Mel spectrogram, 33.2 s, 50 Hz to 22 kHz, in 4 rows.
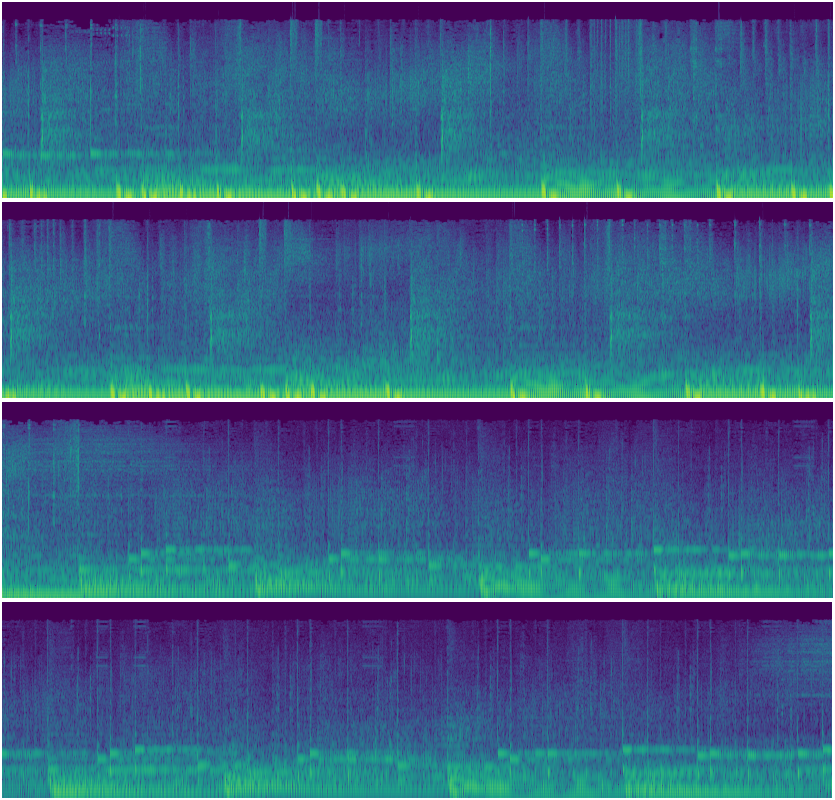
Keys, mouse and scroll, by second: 1.1-1.6 alt+scroll up 2, 1.6-2.8 alt+shift+drag, 2.8-3.6 alt+scroll up 2, 3.6 click, 6.7 click, 7.5 click, 9.7 click, 11.3 ctrl+z, 11.6-17.2 drag, 17.2 alt+scroll up 1, 17.5 ctrl+z, 18.0-22.3 drag, 22.3 space, 22.4 click, 22.4 space, 23.2 click, 24.0 right click, 24.6-27.2 drag, 27.6 click, 28.9-29.8 drag, 29.9-31.0 drag, 31.0 click, 32.7 click.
